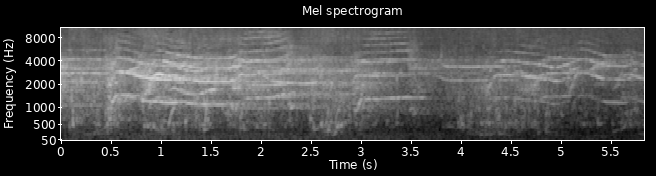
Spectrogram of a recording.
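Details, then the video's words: Dolphins and orcas in a 1989 stereo recording: steady and gently rising whistles overlap in a chorus, interrupted by short clicky bursts, then fade slightly toward the end. "The Enchanting Sounds Of Dolphin Song (Dolphins & Orcas)"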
